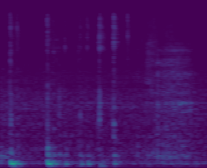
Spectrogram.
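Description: Computer keyboard typing: a quick run of faint keystrokes as a word is typed.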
